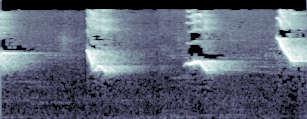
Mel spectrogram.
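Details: Galo-de-campina, the red-cowled cardinal, giving the "pai filho espírito santo" song: three bright whistled notes, one falling, one short and level, one dropping steeply, spaced roughly a second apart against a quiet low background.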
